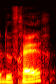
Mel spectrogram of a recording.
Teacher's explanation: I never change the pronunciation. I never hear this s.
